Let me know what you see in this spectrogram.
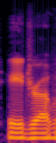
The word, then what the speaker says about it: Aydrah: That's how you can find it on Facebook if you look for at With Love Adra, which is spelled A-Y-D-R-A-H.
